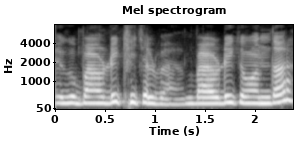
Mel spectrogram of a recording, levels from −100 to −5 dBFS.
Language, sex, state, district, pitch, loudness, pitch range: Bhojpuri, female, Bihar, Muzaffarpur, 230 Hz, -13 LUFS, 215-245 Hz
